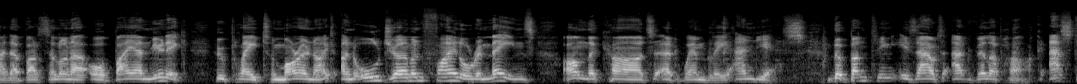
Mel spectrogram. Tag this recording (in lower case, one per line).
speech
